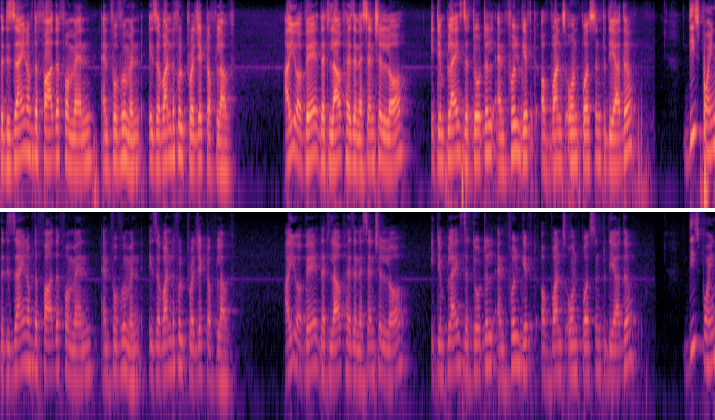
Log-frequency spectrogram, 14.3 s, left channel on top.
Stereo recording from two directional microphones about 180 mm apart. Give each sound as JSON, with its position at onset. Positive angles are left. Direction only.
{"t": 0.0, "sound": "a man's voice", "side_deg": 35}
{"t": 13.7, "sound": "a man's voice", "side_deg": 30}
